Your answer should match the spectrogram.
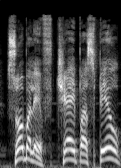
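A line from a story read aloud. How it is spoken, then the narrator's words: Captain's shout. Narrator (Russian): крикнул капитан Янакиев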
